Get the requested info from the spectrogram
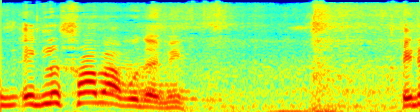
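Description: A woman speaking, then, about a second in, a short stretch of even noise without a voice.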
